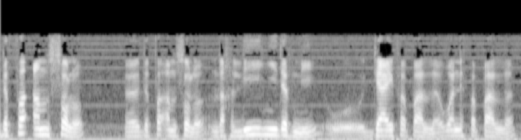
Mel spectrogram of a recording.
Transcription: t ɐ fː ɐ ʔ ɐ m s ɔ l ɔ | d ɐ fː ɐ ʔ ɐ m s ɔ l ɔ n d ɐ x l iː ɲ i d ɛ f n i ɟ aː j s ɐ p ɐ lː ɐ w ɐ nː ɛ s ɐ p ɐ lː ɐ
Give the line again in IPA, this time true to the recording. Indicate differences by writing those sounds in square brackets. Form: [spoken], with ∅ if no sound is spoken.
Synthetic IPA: [d] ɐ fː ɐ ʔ ɐ m s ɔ l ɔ | d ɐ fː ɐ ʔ ɐ m s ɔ l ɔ n d ɐ x l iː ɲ i d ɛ f n i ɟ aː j [f] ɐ p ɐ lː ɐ w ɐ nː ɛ [f] ɐ p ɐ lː ɐ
